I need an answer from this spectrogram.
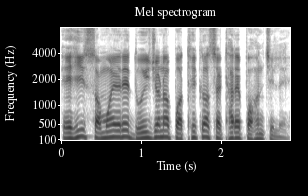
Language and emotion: Odia, neutral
